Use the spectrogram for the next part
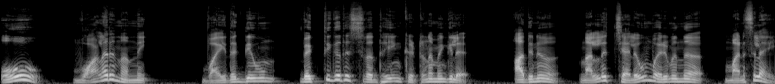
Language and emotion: Malayalam, surprised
